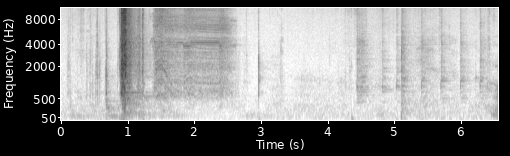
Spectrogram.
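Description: A socket wrench with a 15 mm socket loosens the brake line bolt on a 2011-2018 Ram 1500 during a front caliper replacement, giving a sharp metallic crack followed by a stretch of ratcheting and clinking, then scattered light taps and clicks.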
